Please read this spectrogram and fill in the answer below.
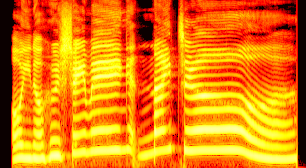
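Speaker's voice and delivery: high, loud burst of excitement; excited. Real, not acted. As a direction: blurt it out with delight. Excited at a friend streaming.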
